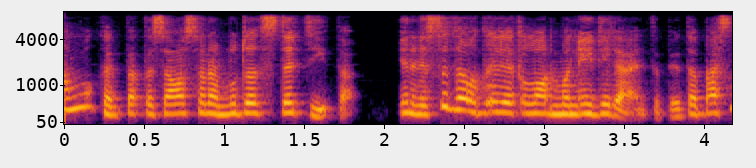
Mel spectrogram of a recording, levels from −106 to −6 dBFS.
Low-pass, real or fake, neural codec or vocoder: 7.2 kHz; fake; codec, 16 kHz, 0.5 kbps, FunCodec, trained on LibriTTS, 25 frames a second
